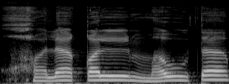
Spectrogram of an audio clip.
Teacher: قوف کو موٹا پڑھیں گے اور لام سے ملائیں گے، کیونکہ جزم پچھلے زیر زبر پیش والے حرف کے ساتھ ملا کے پڑھی جاتی ہے۔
